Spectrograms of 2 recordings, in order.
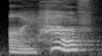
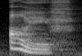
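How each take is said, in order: First: Both words are said in full. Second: The words are squeezed into one contracted syllable.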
